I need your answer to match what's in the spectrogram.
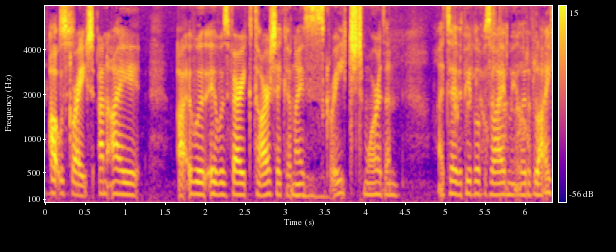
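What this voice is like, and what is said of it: Hoarse voice. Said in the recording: “I'm a bit hoarse today. I went to Mariah Carey last week... I screeched so much.”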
